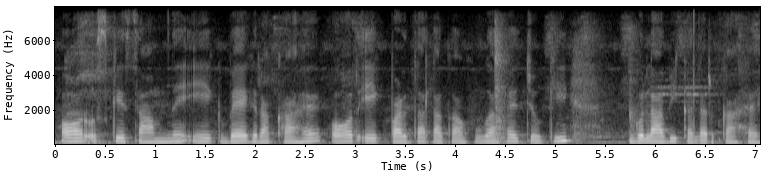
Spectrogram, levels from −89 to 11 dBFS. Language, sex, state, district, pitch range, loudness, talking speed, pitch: Hindi, female, Maharashtra, Chandrapur, 170-190 Hz, -19 LUFS, 160 wpm, 175 Hz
